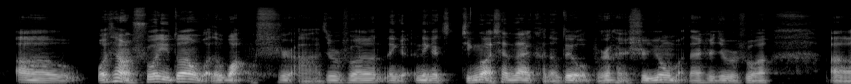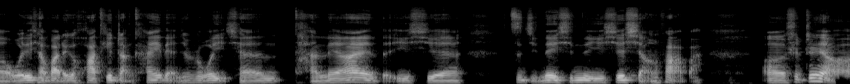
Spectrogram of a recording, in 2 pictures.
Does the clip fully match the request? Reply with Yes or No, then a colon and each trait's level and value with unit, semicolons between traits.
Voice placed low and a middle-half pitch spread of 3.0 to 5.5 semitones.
No: very low, 95 Hz; narrow, 2.4 semitones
